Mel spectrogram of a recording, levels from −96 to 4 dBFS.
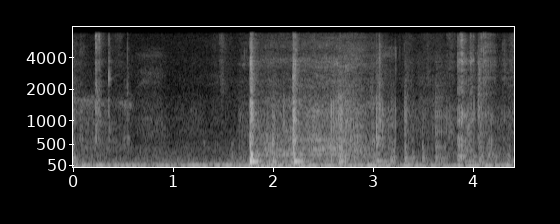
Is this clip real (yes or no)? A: yes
